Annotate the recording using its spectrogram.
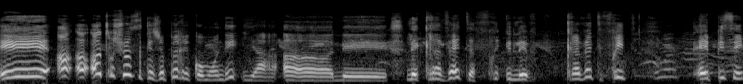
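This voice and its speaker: Very slow and high-pitched, a woman's voice makes very wide pitch swings and big swings in loudness, with long, frequent pauses. The sound is dry and close with no echo, though noticeable background noise comes through. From DR Congo. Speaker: student. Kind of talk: interview. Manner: halting.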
